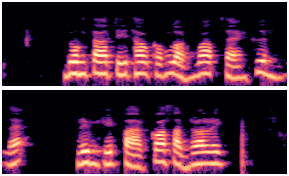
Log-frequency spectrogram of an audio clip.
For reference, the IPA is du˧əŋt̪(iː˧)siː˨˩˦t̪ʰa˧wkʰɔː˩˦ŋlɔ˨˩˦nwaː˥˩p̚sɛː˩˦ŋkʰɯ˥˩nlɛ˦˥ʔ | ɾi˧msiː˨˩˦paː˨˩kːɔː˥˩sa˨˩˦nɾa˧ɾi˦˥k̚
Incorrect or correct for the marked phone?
incorrect: aː˧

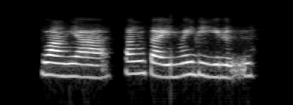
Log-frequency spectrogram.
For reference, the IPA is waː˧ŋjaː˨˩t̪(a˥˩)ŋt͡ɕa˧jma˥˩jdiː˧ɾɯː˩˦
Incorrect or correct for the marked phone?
correct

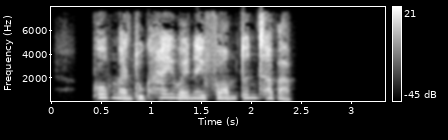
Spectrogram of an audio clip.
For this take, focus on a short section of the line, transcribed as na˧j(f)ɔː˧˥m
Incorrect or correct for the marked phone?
correct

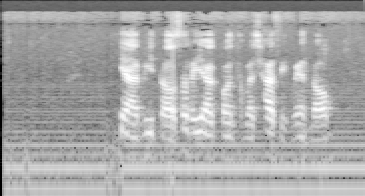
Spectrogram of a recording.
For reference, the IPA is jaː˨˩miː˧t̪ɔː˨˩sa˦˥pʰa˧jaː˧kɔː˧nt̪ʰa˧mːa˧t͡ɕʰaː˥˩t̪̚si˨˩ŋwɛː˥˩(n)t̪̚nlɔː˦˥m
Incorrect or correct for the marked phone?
incorrect: none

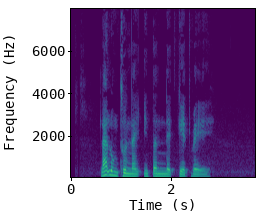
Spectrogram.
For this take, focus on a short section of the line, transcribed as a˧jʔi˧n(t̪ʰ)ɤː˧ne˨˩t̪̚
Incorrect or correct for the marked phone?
incorrect: t̪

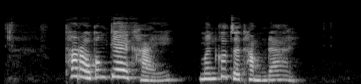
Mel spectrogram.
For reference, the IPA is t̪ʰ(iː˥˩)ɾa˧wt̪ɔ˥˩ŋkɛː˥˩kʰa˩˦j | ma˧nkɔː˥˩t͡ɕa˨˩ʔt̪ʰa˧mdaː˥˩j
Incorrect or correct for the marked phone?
incorrect: aː˥˩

